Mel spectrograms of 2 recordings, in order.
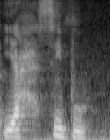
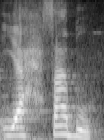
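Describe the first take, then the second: First: The vowel after the s is i. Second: The vowel after the s is a. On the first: This is another accepted reading. "wa bi kasriha" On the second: This is one accepted reading. "bi fathis sin"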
